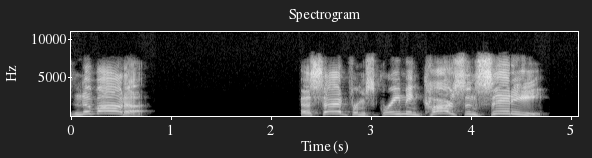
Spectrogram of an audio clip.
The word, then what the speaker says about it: Nevada: Nevada Mr cornet please it is not Nevada is it neev a wwd ah it's Nevada NE V A A D ah I mean not spelling but pronunciation I think that's wrong too well he says a is in McMahon not a is in Khan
